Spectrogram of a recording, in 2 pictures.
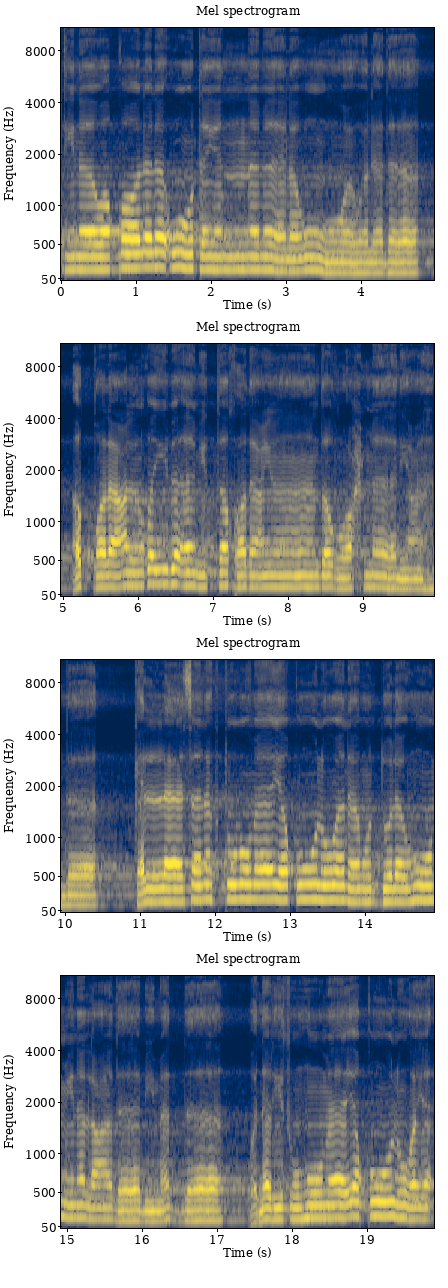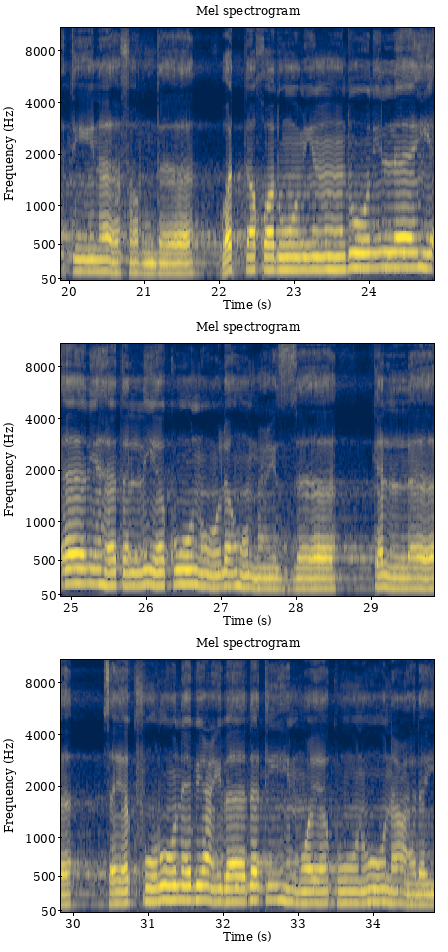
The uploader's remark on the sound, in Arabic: هذا التسجيل من صلاة التراويح. Ramadan 2021.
